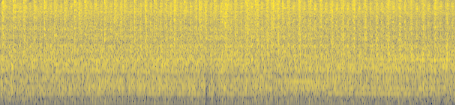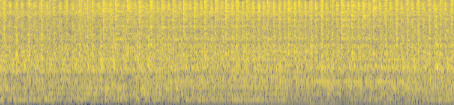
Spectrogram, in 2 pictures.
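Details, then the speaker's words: Earthquake chipper/shredder, small engine, after sharpening the blades: engine runs steady under load with rough rattling as branches feed through; grinding normally on light branches, less well on rock-hard ones. "you can see it grinding stuff up pretty good sharpening those blades seem to help a little bit"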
